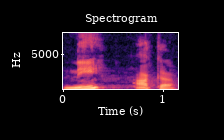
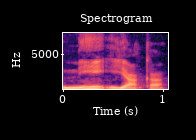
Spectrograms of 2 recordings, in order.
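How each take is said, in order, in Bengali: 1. 'aka'-র আগে কোনো 'y' ধ্বনি আসে না। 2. 'aka'-র আগে 'y' ধ্বনি আসে। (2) "অনেকজন পড়ে যে নি ইয়াকা, ইয়াকা নয়"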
